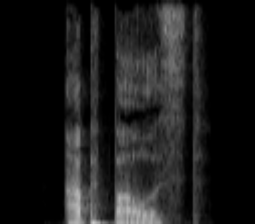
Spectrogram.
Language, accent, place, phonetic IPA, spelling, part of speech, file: German, Germany, Berlin, [ˈapˌbaʊ̯st], abbaust, verb, De-abbaust.ogg
- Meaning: second-person singular dependent present of abbauen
